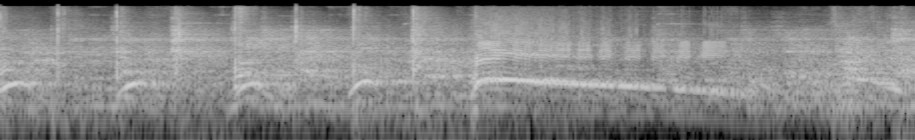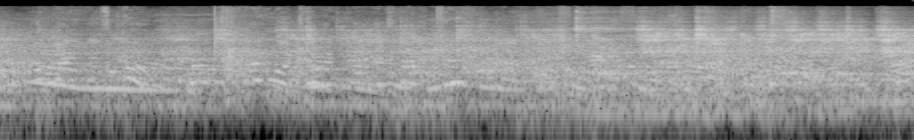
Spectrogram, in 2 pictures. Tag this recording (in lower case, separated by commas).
music, speech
